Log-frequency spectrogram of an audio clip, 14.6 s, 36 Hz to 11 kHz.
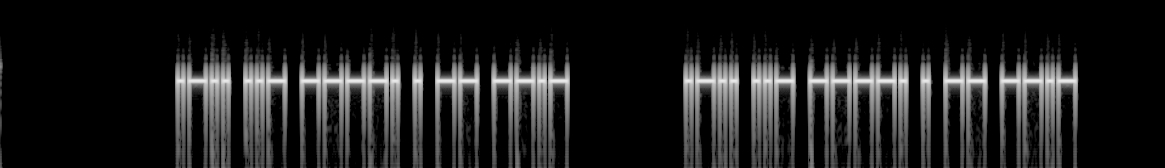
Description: Morse code, heard as a keyed tone, about 17 wpm, 700 Hz. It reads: LU9EMQ LU9EMQ
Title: DXCC-100 Call Signs - 6 Characters - Repeated 2x - 17wpm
